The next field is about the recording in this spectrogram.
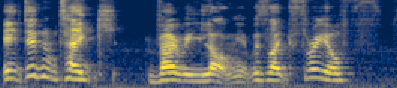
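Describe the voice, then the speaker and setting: A woman's voice: medium pitch, animated, a little slow. A woman co-hosting a podcast, chatting casually about gaming in an informal, loosely phrased way. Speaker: podcast co-host.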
